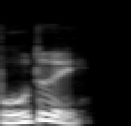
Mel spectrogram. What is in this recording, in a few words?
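"no", male; TALKNOW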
